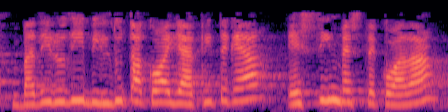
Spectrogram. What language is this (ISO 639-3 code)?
eus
